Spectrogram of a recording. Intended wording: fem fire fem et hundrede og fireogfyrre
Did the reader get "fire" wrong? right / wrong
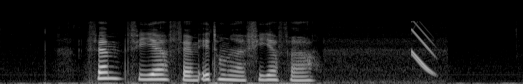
right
